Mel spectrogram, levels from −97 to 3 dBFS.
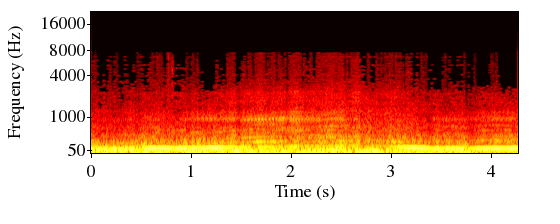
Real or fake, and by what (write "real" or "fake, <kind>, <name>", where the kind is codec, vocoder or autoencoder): real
